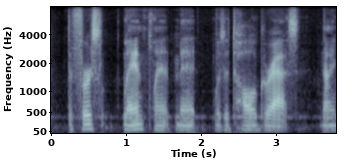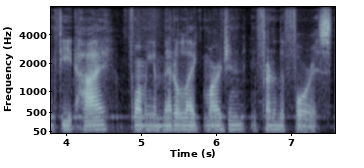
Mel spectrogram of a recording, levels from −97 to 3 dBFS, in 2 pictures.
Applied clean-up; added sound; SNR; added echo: neural mask model RNNoise.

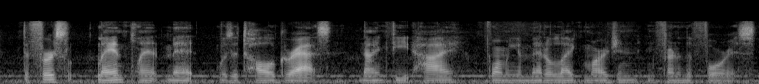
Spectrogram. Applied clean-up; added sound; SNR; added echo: none; Rain; 15 dB; none.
